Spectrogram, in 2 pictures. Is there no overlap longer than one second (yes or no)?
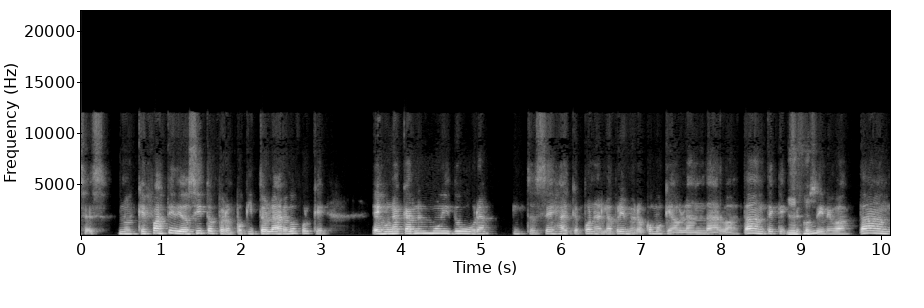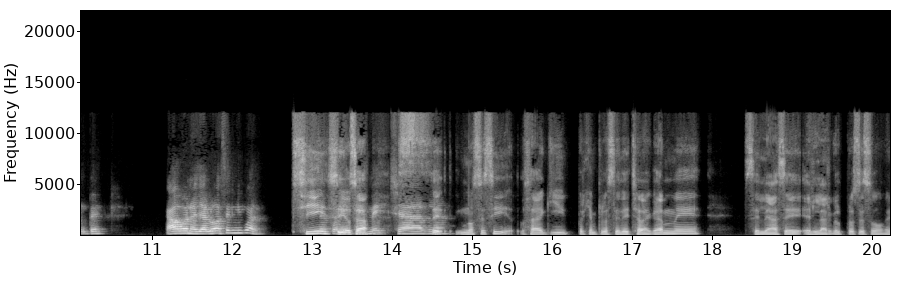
no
